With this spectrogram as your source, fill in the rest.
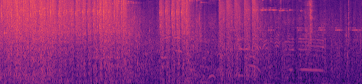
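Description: Dense, continuous gunfire in Call of Duty: United Offensive, rapid overlapping automatic shots and bursts forming a loud steady roar throughout, with voices faintly talking beneath.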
